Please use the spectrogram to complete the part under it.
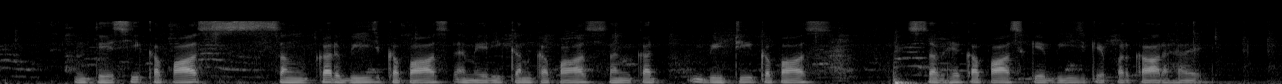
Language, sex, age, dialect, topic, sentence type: Magahi, male, 25-30, Southern, agriculture, statement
